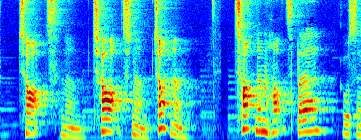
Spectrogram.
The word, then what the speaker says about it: Tottenham: Porque ¿cómo se pronuncia? Tottenham. Tottenham. Tottenham. Tottenham Hotspur, also known as Spurs, or the neighborhood of Tottenham.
